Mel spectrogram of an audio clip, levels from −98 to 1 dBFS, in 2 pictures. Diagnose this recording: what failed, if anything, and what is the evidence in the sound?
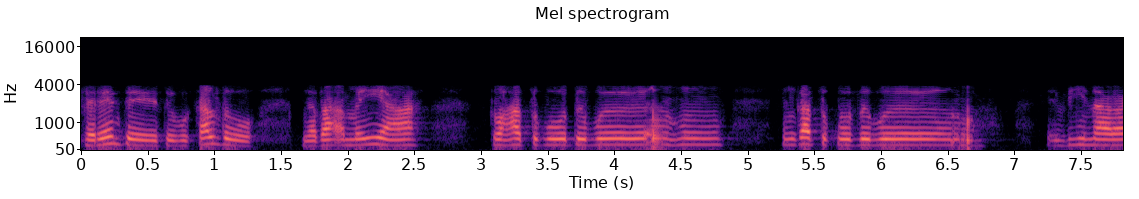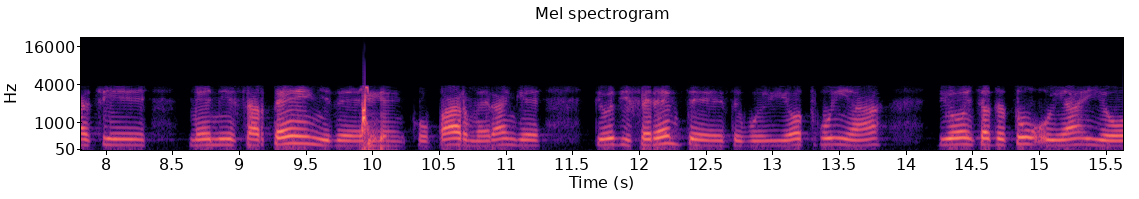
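The codec stage is at fault throughout: the speech is band-limited to roughly 300 Hz to 3.5 kHz and carries the buzzy, gravelly texture of the GSM full-rate codec. It comes from pulse-driven vocal-tract resynthesis at a low rate, which fits 13 kbps.

The network stage shows GSM bit errors at 4.22–4.37 s, 6.52–6.73 s and 9.9–10.18 s, where the speech breaks into squawks, pops and gargling. Corrupted filter, pitch and gain parameters reached the decoder, distorting the spectrum and level across several consecutive frames.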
